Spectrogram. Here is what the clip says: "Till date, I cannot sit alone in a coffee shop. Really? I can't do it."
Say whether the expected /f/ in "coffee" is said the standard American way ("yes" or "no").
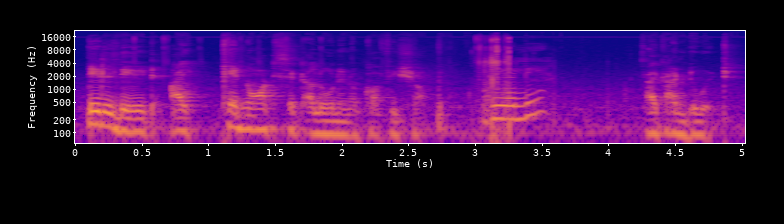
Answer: yes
